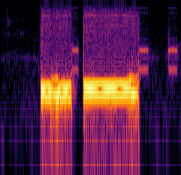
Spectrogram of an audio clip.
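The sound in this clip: A voice imitating telephone dialing tones, with two long, buzzy, steady hummed notes followed by a few short, higher beeps.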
